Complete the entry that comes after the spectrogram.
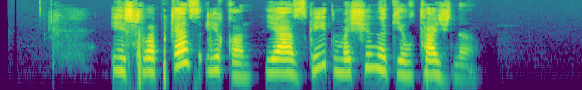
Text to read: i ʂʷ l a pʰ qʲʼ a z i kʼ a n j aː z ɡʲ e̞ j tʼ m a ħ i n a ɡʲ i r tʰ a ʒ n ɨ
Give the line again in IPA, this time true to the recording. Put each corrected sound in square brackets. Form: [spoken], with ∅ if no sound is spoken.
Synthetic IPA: i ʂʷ l a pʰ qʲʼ a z i [qʼ] a n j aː z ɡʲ e̞ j tʼ m a [ʃ] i n a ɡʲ i [l] tʰ a ʒ n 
